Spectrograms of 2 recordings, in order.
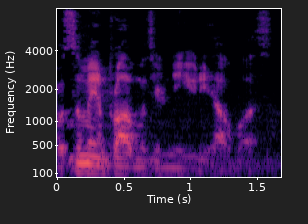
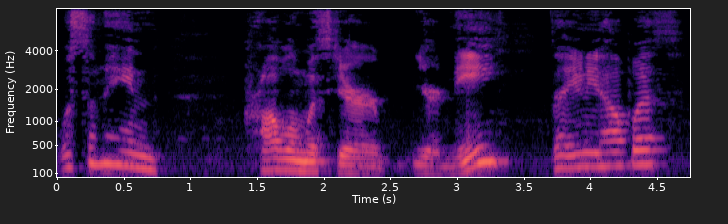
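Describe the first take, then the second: First: The question sounds flat and uncurious. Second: The question sounds curious and puzzled. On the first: The asker is just running through a script. The speaker calls it wrong. "Versus, hear this" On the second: The asker genuinely wants to understand the problem. The speaker calls it right. "that all comes out on the other end as curiosity"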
